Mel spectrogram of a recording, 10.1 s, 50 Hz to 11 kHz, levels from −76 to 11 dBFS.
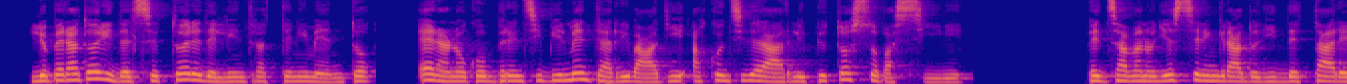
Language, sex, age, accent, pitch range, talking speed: Italian, female, 20-39, native, 160-195 Hz, 115 wpm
